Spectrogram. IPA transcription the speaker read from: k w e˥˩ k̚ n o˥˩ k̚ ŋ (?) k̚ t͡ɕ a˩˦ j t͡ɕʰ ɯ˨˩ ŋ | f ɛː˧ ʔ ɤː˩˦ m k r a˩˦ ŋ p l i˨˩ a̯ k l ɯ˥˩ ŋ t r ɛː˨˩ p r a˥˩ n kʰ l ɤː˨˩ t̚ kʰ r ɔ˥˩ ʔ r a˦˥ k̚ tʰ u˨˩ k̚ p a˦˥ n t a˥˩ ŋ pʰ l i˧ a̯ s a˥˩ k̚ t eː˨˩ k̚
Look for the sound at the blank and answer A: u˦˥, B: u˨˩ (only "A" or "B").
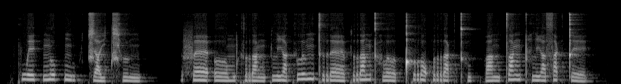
B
